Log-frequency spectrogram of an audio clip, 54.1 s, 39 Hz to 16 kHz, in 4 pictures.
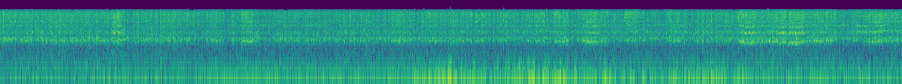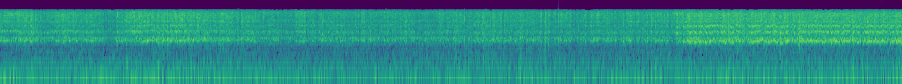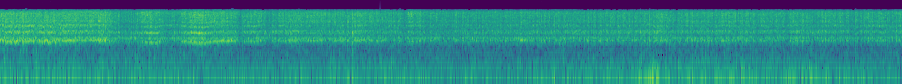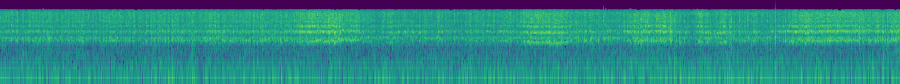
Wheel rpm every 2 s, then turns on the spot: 230, 230, 230, 230, 230, 230, 220, 230, 230, 230, 230, 230, 200, 190, 220, 220, 230, 230, 230, 230, 230, 230, 230, 230, 220, 220, 220.
none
